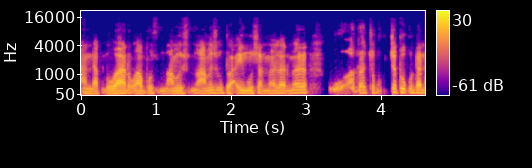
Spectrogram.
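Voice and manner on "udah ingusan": ordinary talk, nothing marked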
